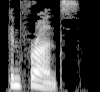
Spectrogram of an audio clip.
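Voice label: "confronts", British English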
